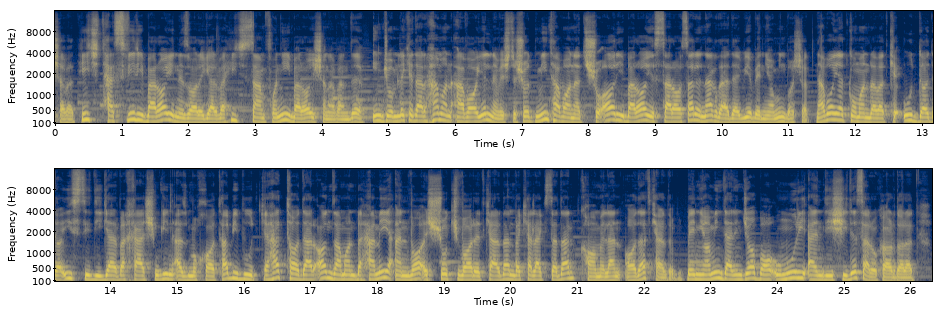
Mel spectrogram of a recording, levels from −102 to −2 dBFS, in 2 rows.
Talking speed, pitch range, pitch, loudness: 150 wpm, 130-165 Hz, 145 Hz, -19 LUFS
